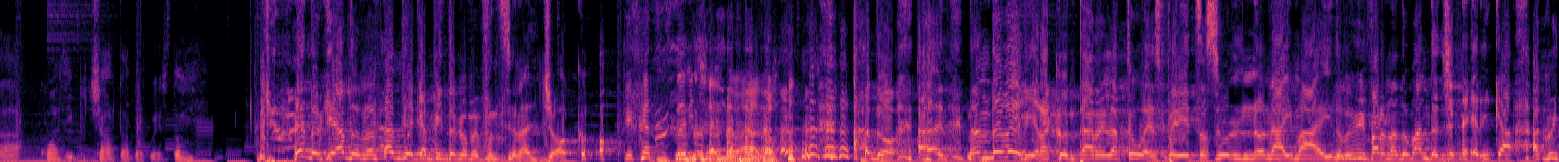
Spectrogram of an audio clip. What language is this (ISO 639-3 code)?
ita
